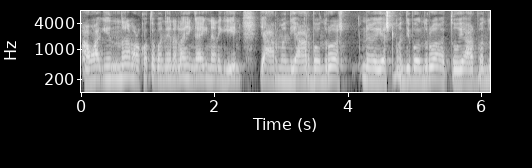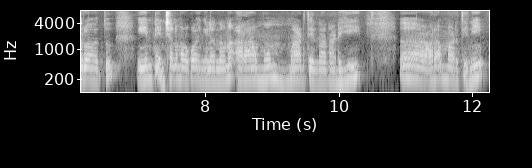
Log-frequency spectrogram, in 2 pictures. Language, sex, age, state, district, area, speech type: Kannada, female, 30-45, Karnataka, Koppal, rural, spontaneous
